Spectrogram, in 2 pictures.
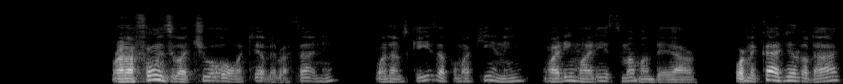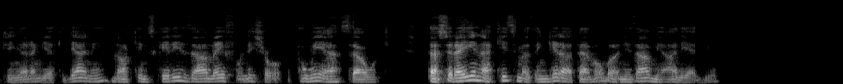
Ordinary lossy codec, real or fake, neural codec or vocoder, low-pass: AAC, 32 kbps; fake; codec, 24 kHz, 0.9 kbps, WavTokenizer, small release; 10.8 kHz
